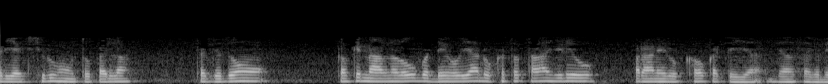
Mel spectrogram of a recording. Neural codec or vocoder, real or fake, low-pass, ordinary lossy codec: codec, 16 kHz in and 24 kHz out, 1 kbps, XY-Tokenizer; fake; 3.6 kHz; MP3, 16 kbps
